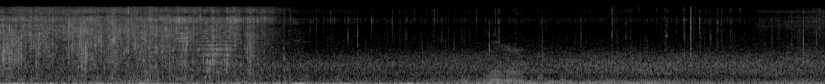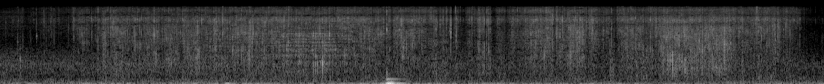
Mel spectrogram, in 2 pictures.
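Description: Burning wood pops and snaps now and then.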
